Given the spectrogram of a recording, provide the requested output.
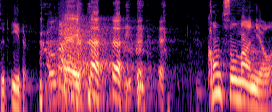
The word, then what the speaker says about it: Consolmagno: Consolmagno, I'm told, is the Italian pronunciation.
